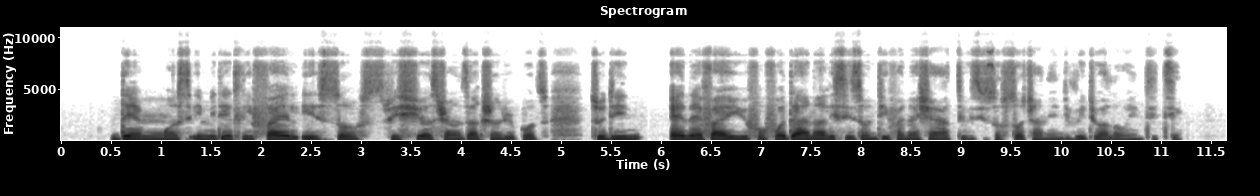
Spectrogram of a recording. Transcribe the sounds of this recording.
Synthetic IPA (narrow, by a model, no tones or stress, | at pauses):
demɔstimidietʰlifaɪlesɔ̰spiʃɔtʰɹãnsakʃɔ̃nɹipʰɔ̰tʰː | udi | ɛ̃nɛfajufɔfɔdəanalisisɔ̃ndifaɪnãnʃalak̚tivitisɔv̥sɔ̰t͡ʃãnĩndivḭd͡ʒua̰lɔɛ̃ntʰitʰi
